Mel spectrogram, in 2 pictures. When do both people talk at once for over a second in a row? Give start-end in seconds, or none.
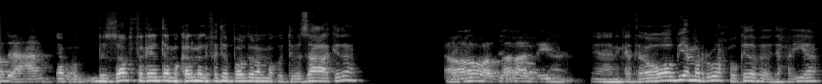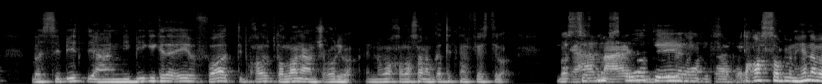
4.5-5.7, 13.9-15.8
